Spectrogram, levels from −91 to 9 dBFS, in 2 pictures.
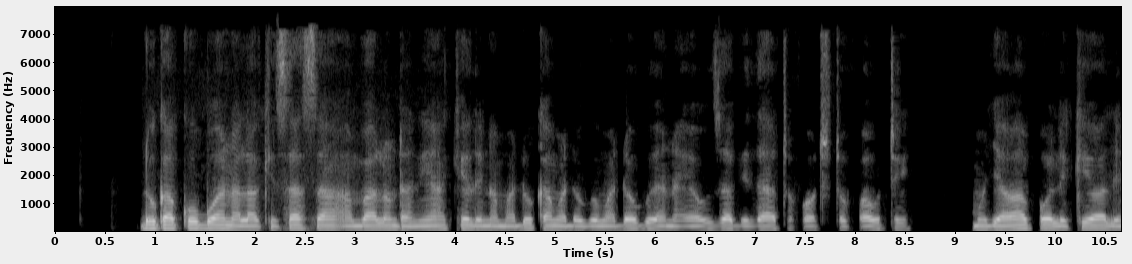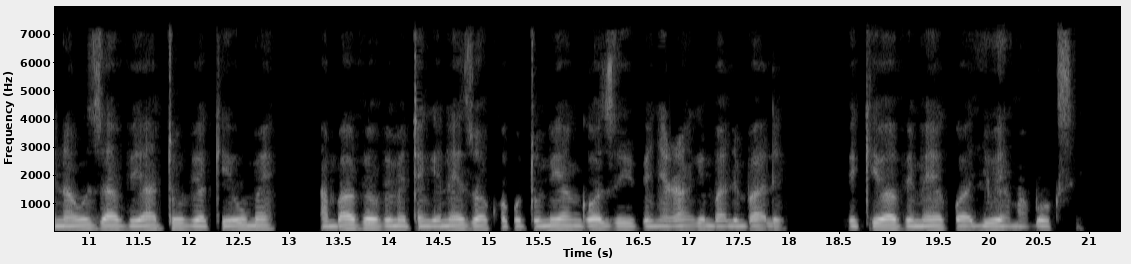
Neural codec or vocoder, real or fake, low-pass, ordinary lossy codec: none; real; 7.2 kHz; AAC, 32 kbps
